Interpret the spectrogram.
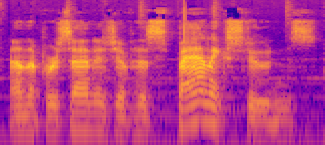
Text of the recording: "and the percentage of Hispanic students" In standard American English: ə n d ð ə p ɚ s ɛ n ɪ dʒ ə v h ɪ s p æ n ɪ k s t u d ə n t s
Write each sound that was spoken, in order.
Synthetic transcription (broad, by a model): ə n ð ə p ɚ s ɛ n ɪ dʒ ə v h ɪ s p æ n ɪ k s t u d n t s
